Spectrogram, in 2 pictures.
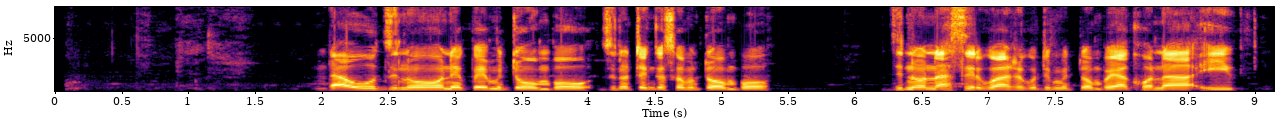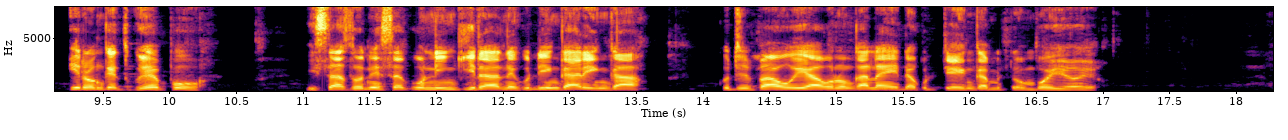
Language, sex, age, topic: Ndau, male, 25-35, health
